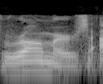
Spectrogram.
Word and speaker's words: roamers: I pronounced that roamers. It came out rumors. It's roamers, R-O-A-M-E-R.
